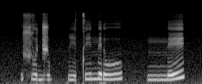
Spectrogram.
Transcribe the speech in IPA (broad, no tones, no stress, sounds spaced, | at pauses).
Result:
ɕ o d͡ʒ u pː i t i n e ɾ u | nː e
